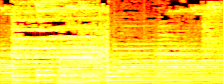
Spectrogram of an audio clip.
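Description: Background music of sustained chords that change about once a second.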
